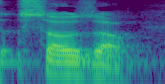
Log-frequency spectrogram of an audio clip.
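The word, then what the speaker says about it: sozo (σώζω): And the first one, the most common one I'm going to cover is sozo, and it's spelled in English letters just the way it sounds, S-O-Z-O, sozo.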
